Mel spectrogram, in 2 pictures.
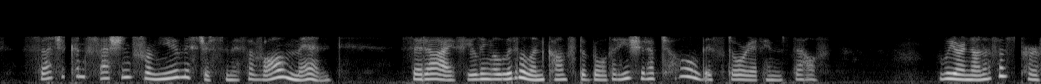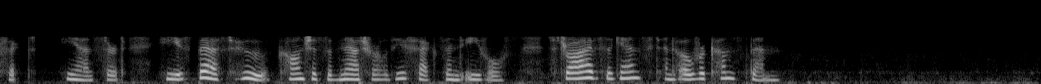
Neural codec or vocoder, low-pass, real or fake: codec, 16 kHz in and 24 kHz out, 0.8 kbps, FocalCodec, streaming, 65536 codes; 3.6 kHz; fake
